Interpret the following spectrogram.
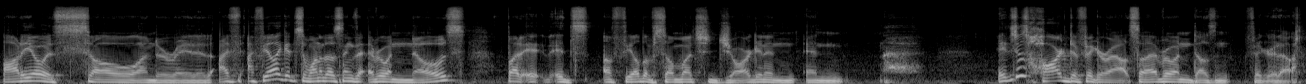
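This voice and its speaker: A man from California, a guest talking in a measured, explanatory way in a casual chat. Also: lowish voice, sing-song. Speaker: guest, audio engineer.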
